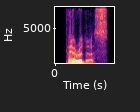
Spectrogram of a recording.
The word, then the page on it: parados: British English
